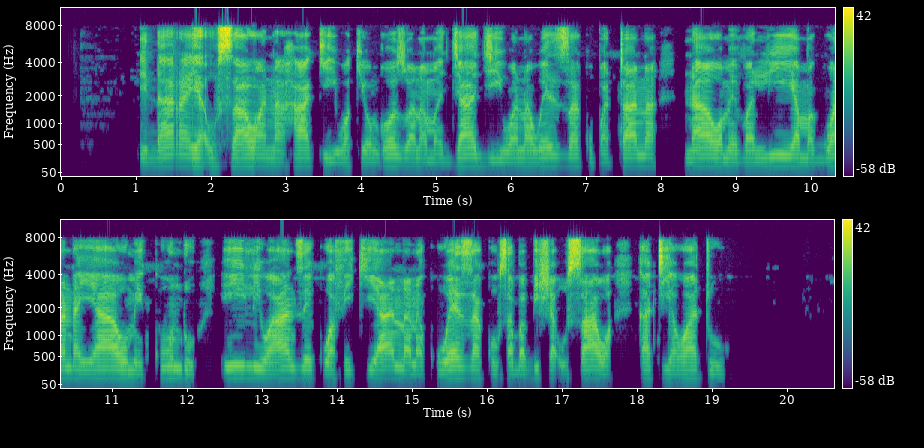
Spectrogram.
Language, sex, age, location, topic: Swahili, male, 18-24, Kisumu, government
